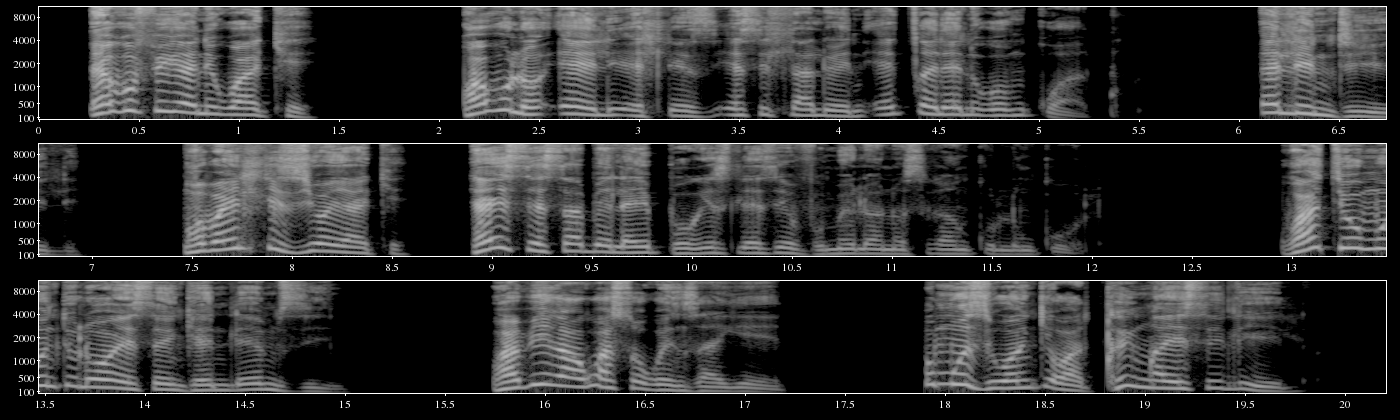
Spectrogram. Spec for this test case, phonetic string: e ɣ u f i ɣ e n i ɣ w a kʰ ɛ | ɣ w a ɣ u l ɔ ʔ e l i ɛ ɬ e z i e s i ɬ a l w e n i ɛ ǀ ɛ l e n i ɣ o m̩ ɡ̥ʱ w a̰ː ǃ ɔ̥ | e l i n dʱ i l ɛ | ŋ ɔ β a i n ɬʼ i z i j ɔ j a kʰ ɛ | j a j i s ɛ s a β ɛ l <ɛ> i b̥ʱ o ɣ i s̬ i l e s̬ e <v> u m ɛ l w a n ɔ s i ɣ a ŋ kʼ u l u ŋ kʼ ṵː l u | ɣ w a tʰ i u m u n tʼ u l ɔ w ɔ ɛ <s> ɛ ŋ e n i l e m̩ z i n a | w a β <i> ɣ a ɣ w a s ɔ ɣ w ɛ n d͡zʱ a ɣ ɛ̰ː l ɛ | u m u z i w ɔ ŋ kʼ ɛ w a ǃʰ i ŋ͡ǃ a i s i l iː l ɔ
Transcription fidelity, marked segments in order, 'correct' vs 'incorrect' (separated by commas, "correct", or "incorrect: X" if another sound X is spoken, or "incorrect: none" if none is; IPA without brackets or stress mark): incorrect: a, correct, correct, correct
